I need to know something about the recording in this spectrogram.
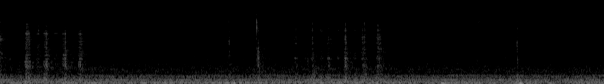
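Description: A metal coin scraping the coating off a lottery scratch-off ticket in short, irregular strokes, over a steady low hum.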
